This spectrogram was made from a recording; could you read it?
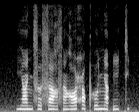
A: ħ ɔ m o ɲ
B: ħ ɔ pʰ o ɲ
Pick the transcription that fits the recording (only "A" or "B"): B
